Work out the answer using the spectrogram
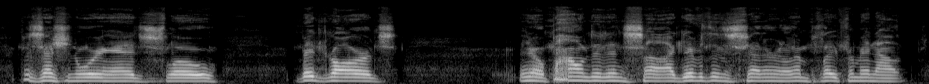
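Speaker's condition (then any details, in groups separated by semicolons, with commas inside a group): Head and neck cancer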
